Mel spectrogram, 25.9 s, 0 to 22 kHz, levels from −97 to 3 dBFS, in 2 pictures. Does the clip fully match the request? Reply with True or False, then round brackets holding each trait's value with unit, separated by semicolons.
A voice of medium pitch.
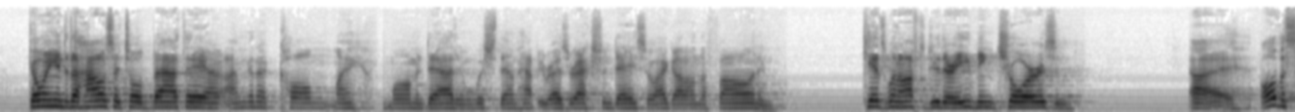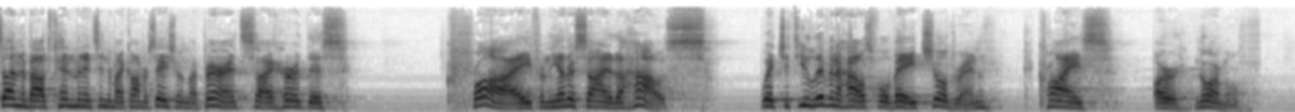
True (180 Hz)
